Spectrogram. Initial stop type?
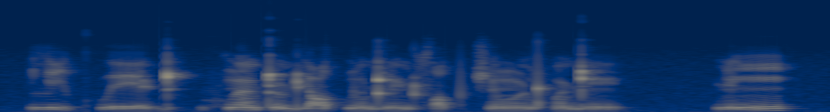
aspirated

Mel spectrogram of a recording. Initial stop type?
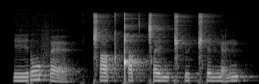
click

